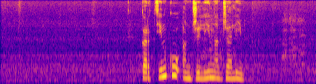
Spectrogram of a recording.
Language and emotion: Russian, neutral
